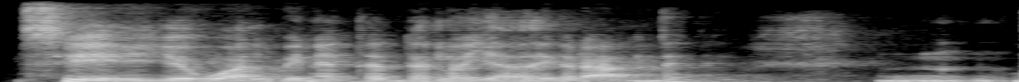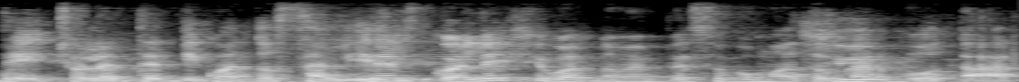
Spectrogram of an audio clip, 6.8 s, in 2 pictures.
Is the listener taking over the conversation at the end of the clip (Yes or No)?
Yes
